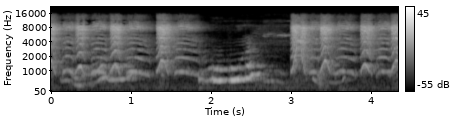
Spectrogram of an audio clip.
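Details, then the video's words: West Highland White Terrier 'singing' indoors: squeaky, wavering howled notes that rise and fall, with a longer lower drawn-out tone midway before the high wavering yelps return. "Westie singing"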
